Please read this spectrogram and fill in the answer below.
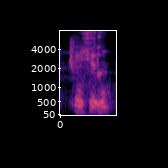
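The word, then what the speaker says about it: Joo Se-hyuk: find the Schlager against Joo, how do you pronounce his name? Jose Hook? Jose Hook, yeah.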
